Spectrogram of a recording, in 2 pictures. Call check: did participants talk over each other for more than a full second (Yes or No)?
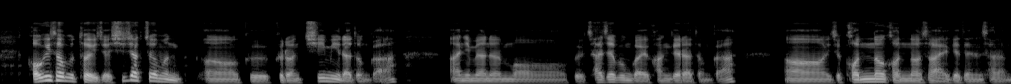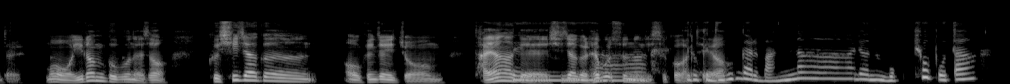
Yes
